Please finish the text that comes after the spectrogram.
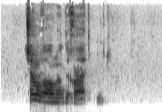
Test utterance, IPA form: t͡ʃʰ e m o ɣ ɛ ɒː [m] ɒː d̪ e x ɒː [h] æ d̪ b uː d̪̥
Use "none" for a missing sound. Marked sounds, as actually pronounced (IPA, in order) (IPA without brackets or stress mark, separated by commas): m, h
